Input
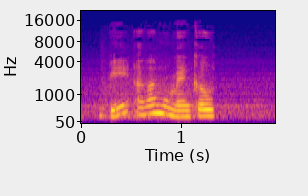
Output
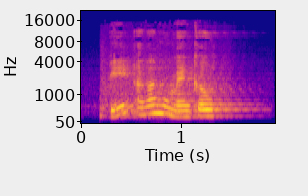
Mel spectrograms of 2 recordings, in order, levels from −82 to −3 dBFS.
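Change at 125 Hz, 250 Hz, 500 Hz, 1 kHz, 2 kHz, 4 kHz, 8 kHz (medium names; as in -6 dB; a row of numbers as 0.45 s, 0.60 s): -10.0 dB, -4.5 dB, -1.0 dB, +1.5 dB, +4.0 dB, +7.0 dB, no reading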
